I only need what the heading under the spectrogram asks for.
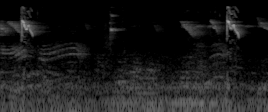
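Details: Male white-eye from Pacitan calling to prompt other white-eyes to answer: bursts of very high, thin, sharply descending chirps at the start and end, with a brief lower warbled phrase and a short high note between them.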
